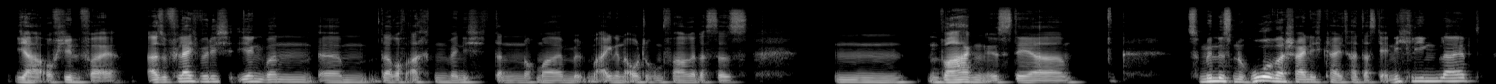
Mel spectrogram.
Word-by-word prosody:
Ja, 95 -6 +2
auf - - -5
jeden 105 -2 -1
Fall. 90 -4 -3 0.2
Also, 110 +1 +2
vielleicht 140 +4 +4
würde 130 0 -1
ich 130 - -8
irgendwann, 115 -3 -3
ähm, 100 +1 -6
darauf 100 -1 -3
achten, 105 -1 -7
wenn 100 +1 -5
ich 100 +2 -10
dann 95 -2 -8
noch 95 0 -9
mal 95 -2 -3
mit'm 95 0 -8
eigenen 95 -1 -3
Auto 100 +1 -3
rumfahre, 95 0 -5
dass 90 +4 -7
das 90 +4 -4 0.8
'n 100 -2 -6
'n 105 0 -5
Wagen 105 0 +5
ist, 100 +1 -4
der 90 -1 0 1.2
zumindest 145 +2 +4
'ne 115 -4 -2
hohe 170 +4 +11
Wahrscheinlichkeit 115 -6 +2
hat, 105 -1 -5
dass 105 - -5
der - - -5
nicht 135 +7 -4
liegenbleibt. 150 +1 0
105 Hz, 150 wpm, -22 LUFS, 95-115 Hz, 1.2 s, hohe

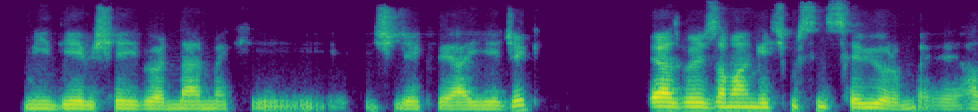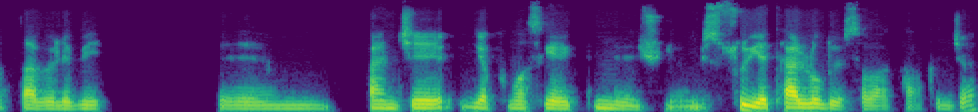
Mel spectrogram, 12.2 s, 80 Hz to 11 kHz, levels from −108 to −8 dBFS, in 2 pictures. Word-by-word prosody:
mideye 100 0 +1
bir - - -1
şey 105 -1 +1
göndermek, 100 0 -1
eee, - - -8 0.6
içecek 100 -1 -5
veya 95 -1 +2
yiyecek. 95 - -1 0.7
Biraz, 125 -1 +8
böyle, 125 0 +5
zaman 120 0 +3
geçmesini 120 +1 -3
seviyorum. 115 -5 +1
Eee, 95 -1 -9
hatta, 100 0 -2
böyle, 95 0 -2
bir, 100 -1 -3 0.7
emm, 95 0 -6 0.3
bence 105 +1 +1
yapılması 105 -2 -5
gerektiğini 100 0 -1
de 90 -2 -5
düşünüyorum. - - -11
Bir - - -10
su - - +3
yeterli 115 0 +6
oluyor 105 -4 0
sabah 90 0 -7
kalkınca. 95 +9 -11
100 Hz, 140 wpm, -23 LUFS, 95-110 Hz, 0.7 s, Biraz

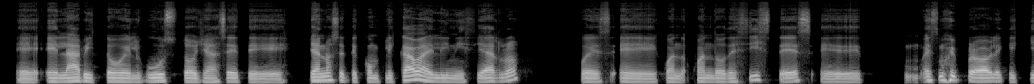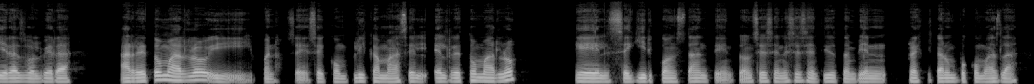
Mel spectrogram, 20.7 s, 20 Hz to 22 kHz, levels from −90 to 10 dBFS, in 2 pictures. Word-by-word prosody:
e 100 -2 0
el 115 0 +3
hábito, 120 -2 +4
el 110 0 +1
gusto, 115 -1 +2
ya 105 0 -2
se 115 -1 +2
te 100 0 -2 0.2
ya 135 0 +6
no 145 +2 +3
se 140 -2 -1
te 115 -2 -4
complicaba 115 - +4
el 115 -2 +1
iniciarlo, 115 - 0 0.6
pues, 105 -1 0
eh, 105 -3 0
cuando 110 -2 -1
cuando 110 -2 0
desistes, 135 +2 -2
eh, 100 0 -1 0.6
es 135 +1 -1
muy 150 +1 +2
probable 120 -4 +4
que 110 -1 -6
quieras 110 0 0
volver 110 0 -1
a 110 +2 0 0.4
a 115 - +2
retomarlo, 150 +4 +4
y - - -1 0.4
y, - - -19
bueno, - - -6
se - - -5
se 105 - -3
complica 115 +3 -2
más 110 +1 -1
el 110 -2 -2
el 110 0 0
retomarlo, 125 +7 +1 0.6
que 115 -2 +4
el 110 0 -1
seguir 110 0 -1
constante. 110 -2 -2
Entonces, 115 +7 -3
en 110 - -1
ese 125 +2 -4
sentido 115 -1 -2
también 105 0 -2 0.2
practicar 115 0 0
un 115 - -1
poco 110 0 -3
más 105 +1 -2
la 110 +5 -2
115 Hz, 155 wpm, -23 LUFS, 110-120 Hz, 0.6 s, ya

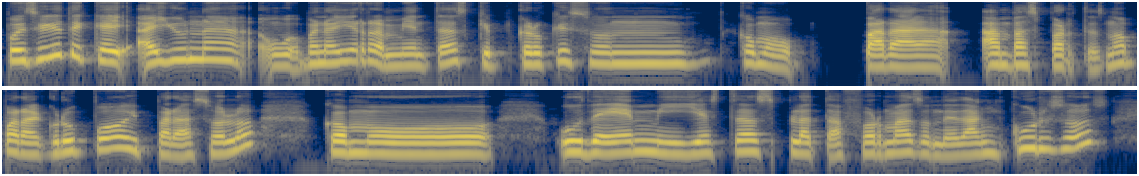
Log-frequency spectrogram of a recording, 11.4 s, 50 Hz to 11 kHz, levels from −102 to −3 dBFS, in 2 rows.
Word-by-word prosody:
pues 255 0 +4
fíjate 345 +2 +2
que 245 -4 +4
ha - - +2
hay 235 +5 +3
una 275 -2 0
o 190 +1 -3
bueno, 220 +1 +1
hay 240 - 0
herramientas 210 0 -1
que 205 -4 -4
creo 210 0 0
que 250 +4 -4
son 215 +1 -3
como 195 -8 -4 0.3
para 175 -1 +3
ambas 200 -1 +2
partes, 180 -6 -4
¿no?, 220 +2 -4
para 190 -4 +4
grupo 215 +7 +2
y 235 - -3
para 180 -7 -1
solo, 200 - 0 0.3
como 185 -2 +2 0.3
Udemy 205 -1 +2
y 190 - -1
estas 215 +2 -2
plataformas 195 +1 -2
donde 170 -3 -4
dan 180 +3 -2
cursos, 265 - -3
205 Hz, 170 wpm, -22 LUFS, 190-230 Hz, 0.3 s, pues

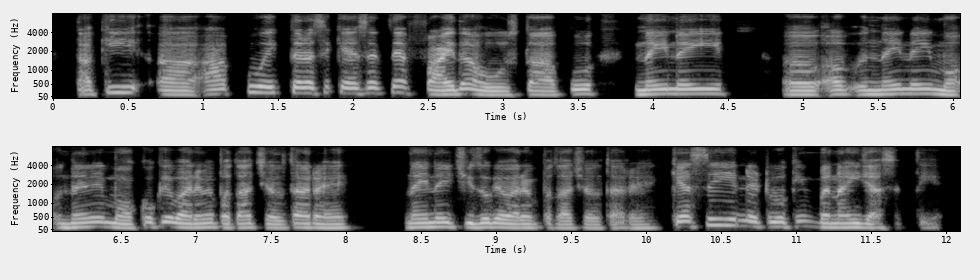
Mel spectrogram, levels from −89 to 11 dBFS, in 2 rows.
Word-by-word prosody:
ताकि 205 +9 -2 0.2
अ, - - -1
आपको 155 - -1
एक 200 0 -1
तरह 190 -1 +4
से 195 +3 -8
कह 185 -2 +2
सकते 185 +2 -2
हैं 205 - +1
फ़ायदा 145 +3 +5
हो 135 -4 +2
उसका? 125 +2 -3
आपको 135 +5 -1 0.3
नई-नई 165 +2 +3 0.4
अ, 135 - -3
अब 135 +1 +1
नई-नई 165 +3 +2
मौ 140 -5 +1
नए-नए 150 +4 +1
मौकों 130 +5 -1
के 170 - 0
बारे 140 -2 +3
में 145 - 0
पता 135 0 -1
चलता 125 +2 +1
रहे, 125 0 +1 0.4
नई-नई 150 +2 +2
चीज़ों 145 +1 +4
के 150 - +4
बारे 130 -1 +3
में 130 - -3
पता 120 -2 -3
चलता 120 -1 -6
रहे, 120 0 -6
कैसे 180 +4 0
ये 220 -1 -1
नेटवर्किंग 170 0 -2
बनाई 145 0 +3
जा 135 -1 0
सकती 120 - -11
है? - - -17
145 Hz, 205 wpm, -18 LUFS, 135-165 Hz, 0.4 s, फ़ायदा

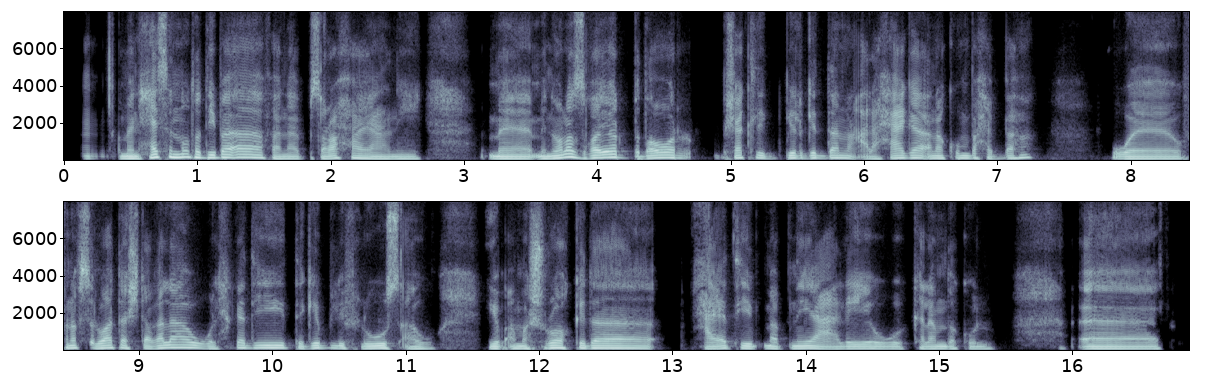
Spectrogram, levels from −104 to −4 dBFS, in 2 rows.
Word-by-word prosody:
إمم، 110 - -8 0.2
من 110 -1 +3
حيث 155 +7 +3
النقطة 160 -1 +4
دي 140 0 +2
بقى، 155 -1 +3
فأنا 105 -3 -2
بصراحة 115 +4 0
يعني 100 -1 -2 0.5
ما 105 -1 +2
من 110 +4 +1
وأنا 140 +8 +5
صغيّر 140 +3 +4
بادوّر 130 0 0 0.2
بشكل 130 0 -2
كبير 125 +2 -2
جدًا 125 0 -1
على 100 -2 -4
حاجة 130 +3 +1
أنا 120 - +1
أكون 120 +1 -2
باحبّها 120 +5 -4 0.6
و 105 -1 +1 0.3
وفي 115 +5 -3
نَفْس 130 - +2
الوقت 130 +3 +2
أشتغلها 130 +4 +1
والحاجة 125 -1 -1
دي 130 +1 +2
تجيب 125 +1 -3
لي 120 - 0
فلوس 115 +1 +2
أو 100 +1 -5 0.4
يبقى 110 0 -1
مشروع 115 +4 +3
كده 125 0 +2 0.7
حياتي 110 +1 -1
مبنيّة 115 +1 0
عليه 105 +2 0
والكلام 105 0 -3
ده 105 - -4
كُلّه. 100 -2 -8 0.7
آآ 105 0 +1
ف 105 - -13
115 Hz, 155 wpm, -25 LUFS, 105-130 Hz, 0.7 s, وأنا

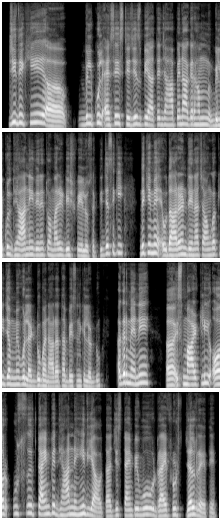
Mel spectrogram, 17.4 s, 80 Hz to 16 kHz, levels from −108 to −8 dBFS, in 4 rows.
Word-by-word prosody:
जी, 250 +5 +3
देखिए 240 +2 0
अ, 140 -3 +3 0.4
बिल्कुल 220 +3 -1
ऐसे 195 +6 +1
स्टेजेज़ 200 -1 -1
भी 200 +1 0
आते 170 +3 -3
हैं 180 - -5
जहाँ 175 -1 -2
पे 195 - 0
ना 200 0 +2
अगर 190 0 -1
हम 190 -5 -2
बिल्कुल 170 +4 0
ध्यान 170 0 +1
नहीं 185 0 -1
दे 175 - 0
रहे 175 - -2
हैं, 180 - -7
तो 185 - -3
हमारी 170 0 -1
डिश 170 +1 -1
फ़ेल 155 -2 0
हो 145 - -1
सकती 145 +3 -11
है। - - -11
जैसे 215 +2 -1
कि 235 0 -4 0.4
देखिए 235 +2 +1
मैं 235 0 +2
उदाहरण 170 +4 +3
देना 175 -1 0
चाहूँगा 170 +1 -3
कि 205 +3 -8
जब 205 +1 +3
मैं 195 - -1
वो 200 - +4
लड्डू 155 -2 +1
बना 145 -5 -1
रहा 140 +1 0
था, 155 - 0
बेसन 145 +1 -4
के 155 - -8
लड्डू, 145 +2 -5 0.3
अगर 240 +5 +7
मैंने 235 +4 +2 0.4
अ, 175 +1 +4
स्मार्टली 190 +4 +2
और 200 0 +6
उस 215 0 -9 0.3
टाइम 200 +1 +3
पे 235 - +1
ध्यान 175 +2 -1
नहीं 195 +2 +1
दिया 185 -4 0
होता 130 +2 -5
जिस 170 0 -11
टाइम 160 -1 -2
पे 175 +1 0
वो 185 0 +1
ड्राई 150 +1 +2
फ्रूट्स 175 +1 -3
जल 185 +3 +6
रहे 140 -10 -2
थे। 125 - -8
180 Hz, 225 wpm, -21 LUFS, 165-205 Hz, 0.4 s, अगर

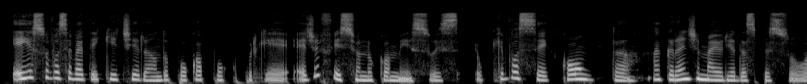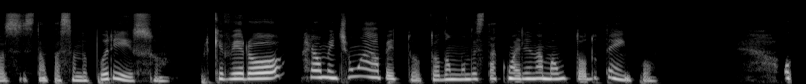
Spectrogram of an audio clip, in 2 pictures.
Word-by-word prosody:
E 270 +3 +6
isso 315 +1 -1
você 285 -1 -1
vai 235 -2 +2
ter - - -3
que 235 0 -2
ir 225 - -2
tirando, 200 -3 -1
pouco 195 +1 -5
a 210 - 0
pouco, 195 -1 -9
porque 95 0 -4
é - - -1
difícil 235 - -1
no 190 0 +2
começo. 185 -1 -1
Iss 180 - -5 0.2
o - - -6
que 255 - -8
você 250 -7 -2
conta, 225 - +1
a 225 - +1
grande 240 +4 +4
maioria 195 -3 +3
das 185 0 -4
pessoas 85 - -5
estão 95 - -4
passando 180 - -3
por 240 +8 0
isso. 190 -8 0 0.4
Porque 255 - -3
virou 260 +5 +6 0.2
realmente 325 -2 +2
um 375 +2 -5
hábito, 295 - -2
todo 215 +2 0
mundo 235 +1 +2
está 255 - -6
com 270 +1 +2
ele 265 0 +4
na 270 +1 +4
mão 260 +1 +5
todo 245 - -3
o - - -15
tempo. 235 - -2 1.3
O 290 - +1
230 Hz, 170 wpm, -23 LUFS, 190-265 Hz, 1.3 s, E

